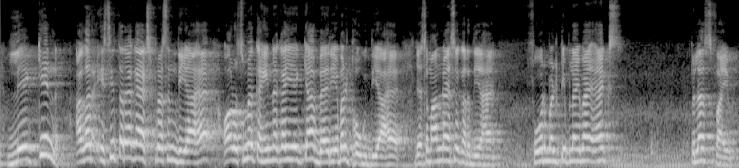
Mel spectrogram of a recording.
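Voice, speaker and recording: A man teaching math in a casual classroom style, explaining step by step and mixing English math terms into his talk. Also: high-pitched. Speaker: math tutor. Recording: echoey room, faint background noise.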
